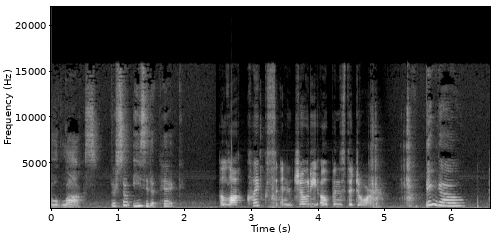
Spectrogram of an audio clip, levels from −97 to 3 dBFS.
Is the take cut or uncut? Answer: cut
